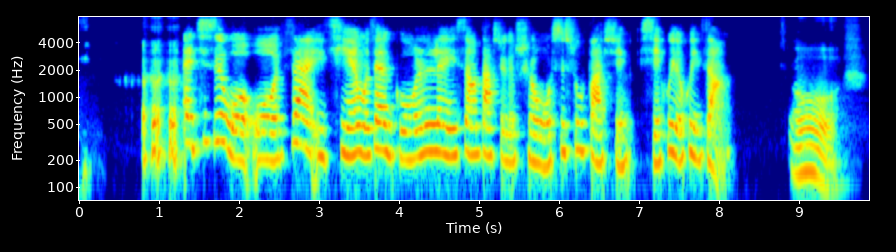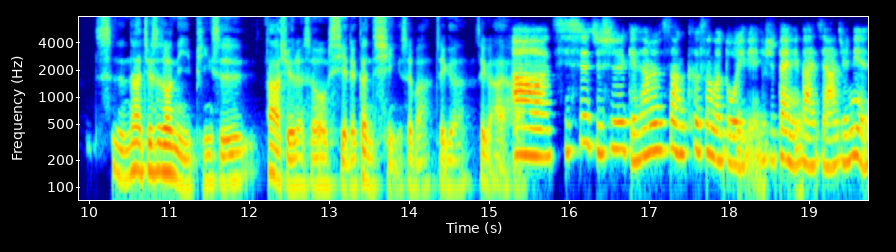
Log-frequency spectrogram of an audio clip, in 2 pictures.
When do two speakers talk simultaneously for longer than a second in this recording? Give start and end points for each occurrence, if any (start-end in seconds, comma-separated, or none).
none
